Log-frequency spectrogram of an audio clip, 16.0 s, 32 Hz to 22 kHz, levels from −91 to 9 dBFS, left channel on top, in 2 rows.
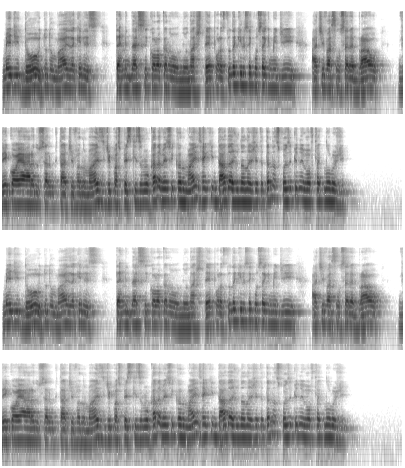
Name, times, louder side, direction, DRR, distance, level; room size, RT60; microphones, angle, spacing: voice 1, 0.0-1.9 2.3-5.9 6.2-7.5 7.9-14.8, left 4 dB, 40° left, 0.5 m, -20 dB
8.7 x 4.4 x 5.7 m
head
